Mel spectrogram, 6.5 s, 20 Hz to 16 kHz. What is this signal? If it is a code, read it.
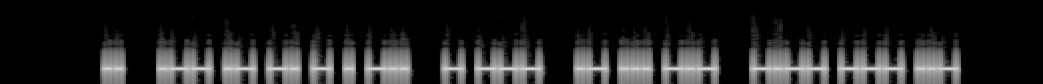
Morse code, heard as a keyed tone, about 34 wpm, 700 Hz. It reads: I WANTED TO ASK YOU
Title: Sets of 5 Words Encore2 35wpm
